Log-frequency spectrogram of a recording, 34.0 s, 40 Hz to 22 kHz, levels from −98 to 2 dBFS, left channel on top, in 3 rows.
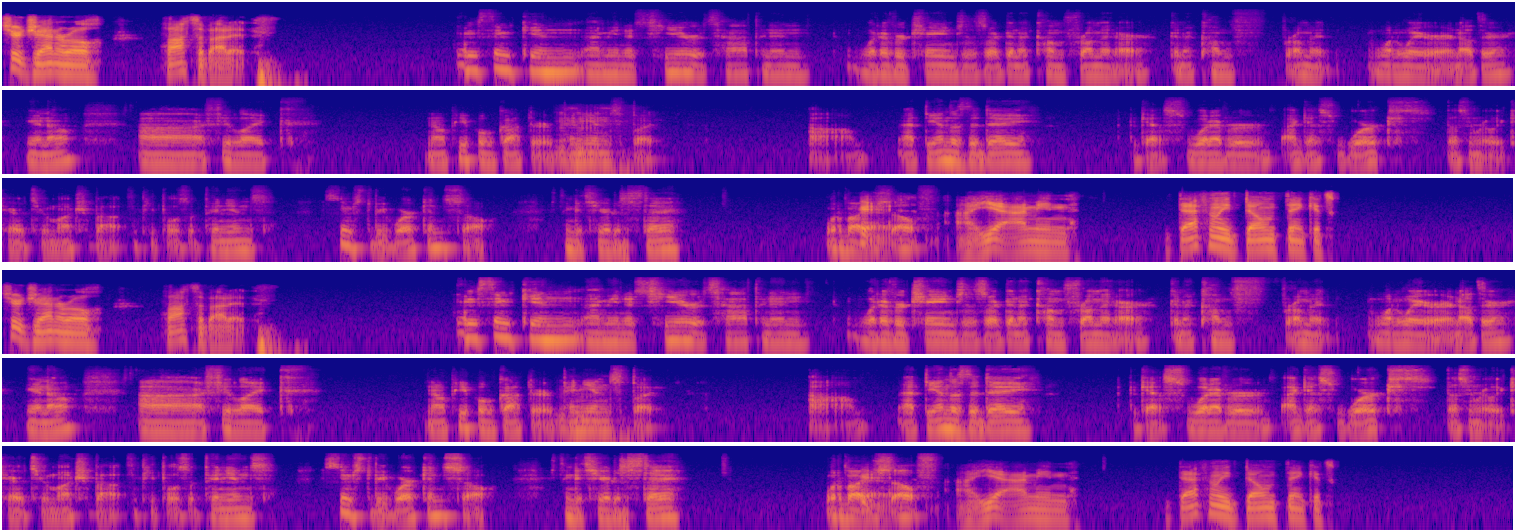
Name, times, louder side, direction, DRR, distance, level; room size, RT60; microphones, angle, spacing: voice 1, 0.0-2.1 29.1-29.3 29.9-30.8 31.5-32.7, left 6 dB, 65° left, 1.8 m, -31 dB
voice 2, 3.4-6.1 6.3-10.0 10.2-13.7 14.5-16.3 17.4-19.1 19.8-24.7 25.1-27.8 28.9-29.7, right 4 dB, 85° right, 3.9 m, -38 dB
head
